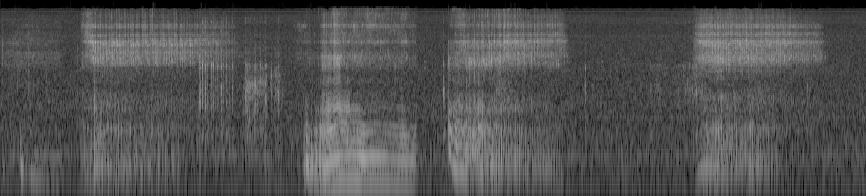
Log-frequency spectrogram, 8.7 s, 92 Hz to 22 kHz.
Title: snores 3.31.09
